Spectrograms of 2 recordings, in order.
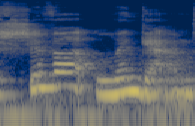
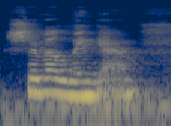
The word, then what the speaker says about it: Shiva Lingam: Okay, your crystal at this time, or for this next little while, is Shiva Lingam. So it's spelled S-H-I-V-A and then Lingam, Shiva Lingam, and it's associated with the root and sacral chakra.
